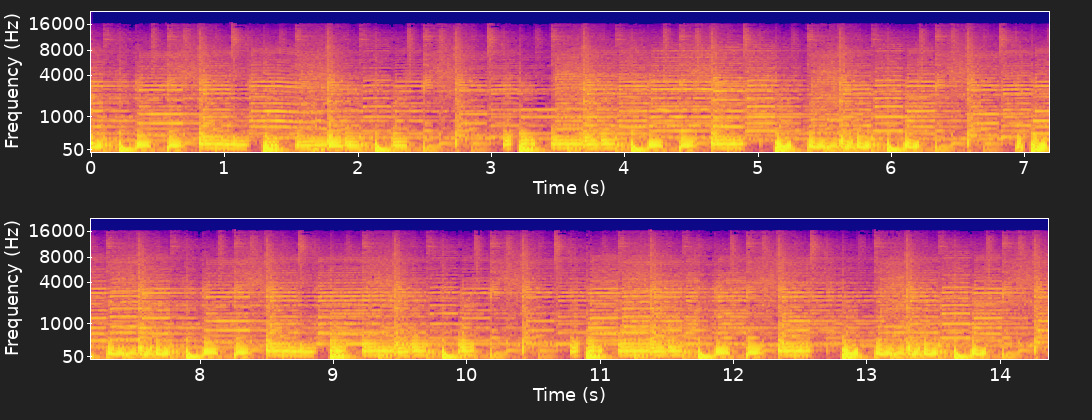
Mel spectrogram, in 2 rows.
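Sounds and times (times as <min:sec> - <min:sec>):
funk music: 0:00.0 - 0:14.3.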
